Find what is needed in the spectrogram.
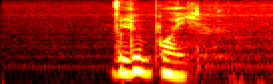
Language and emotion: Russian, neutral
